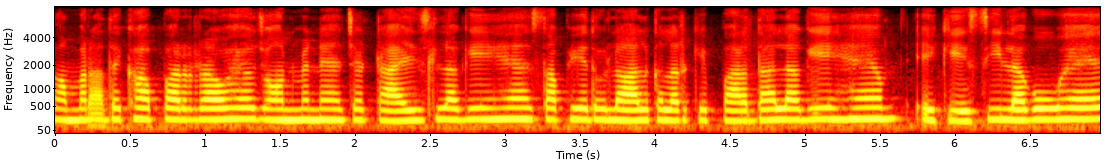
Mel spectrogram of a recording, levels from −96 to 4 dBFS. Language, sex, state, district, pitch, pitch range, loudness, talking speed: Bundeli, female, Uttar Pradesh, Hamirpur, 220 Hz, 215-230 Hz, -16 LUFS, 200 wpm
